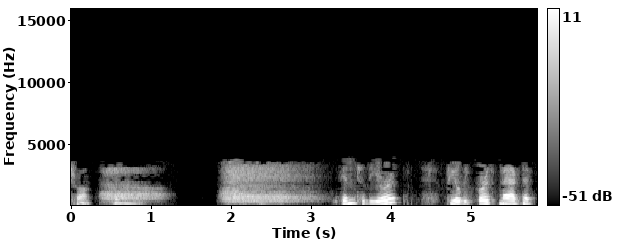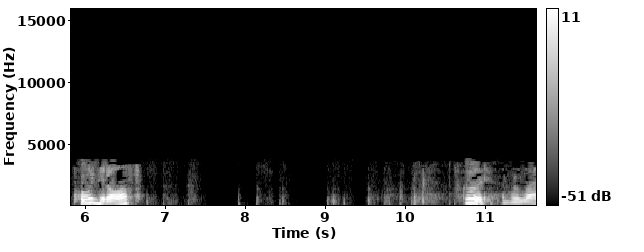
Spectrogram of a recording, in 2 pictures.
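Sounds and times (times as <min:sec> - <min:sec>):
speech: 0:00.1 - 0:01.0, 0:03.4 - 0:06.7, 0:10.8 - 0:11.6
deep breath in and out during a guided relaxation exercise: 0:00.4 - 0:03.4.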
